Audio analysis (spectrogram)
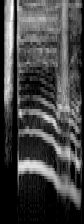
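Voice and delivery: крик в панике, выше и громче; заори «Штурм!» в ужасе; паническое «Штурм!». A narrator's reading. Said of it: "заорал Ар". (панический вопль)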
